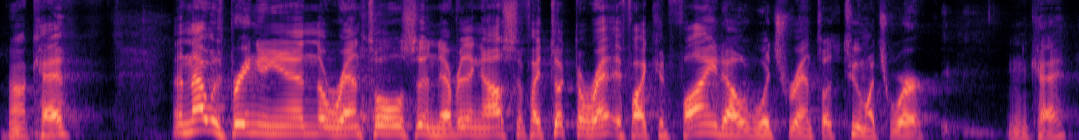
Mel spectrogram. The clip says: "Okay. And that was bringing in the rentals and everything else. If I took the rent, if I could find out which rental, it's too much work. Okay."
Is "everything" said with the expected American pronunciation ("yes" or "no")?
yes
